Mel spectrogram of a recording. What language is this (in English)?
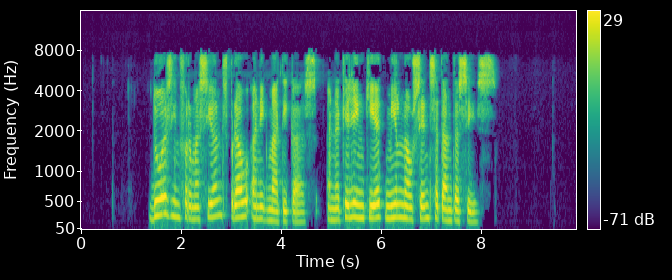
Catalan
